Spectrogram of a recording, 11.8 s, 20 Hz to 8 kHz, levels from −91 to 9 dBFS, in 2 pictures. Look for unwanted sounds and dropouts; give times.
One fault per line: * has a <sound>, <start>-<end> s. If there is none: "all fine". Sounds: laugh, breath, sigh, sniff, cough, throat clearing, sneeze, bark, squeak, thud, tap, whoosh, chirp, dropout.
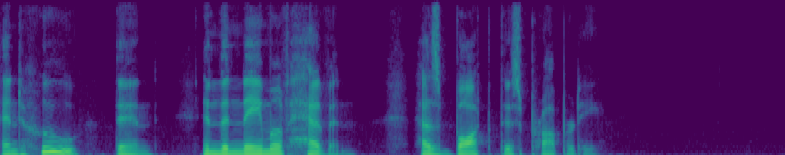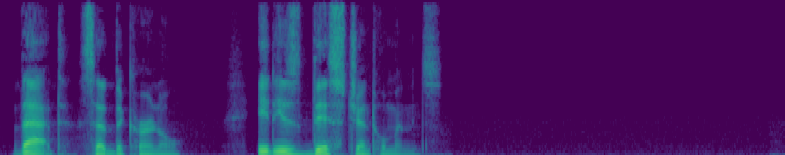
all fine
